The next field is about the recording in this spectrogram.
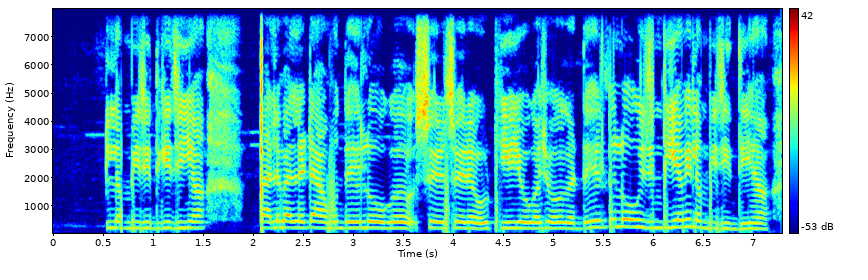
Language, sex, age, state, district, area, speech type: Dogri, female, 18-30, Jammu and Kashmir, Jammu, urban, spontaneous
